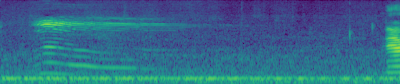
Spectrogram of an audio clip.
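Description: Steady engine and road drone inside a moving car's cabin. During the first second a child gives one high vocal sound that falls in pitch.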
